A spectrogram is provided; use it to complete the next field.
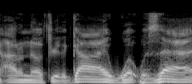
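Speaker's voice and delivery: plain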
